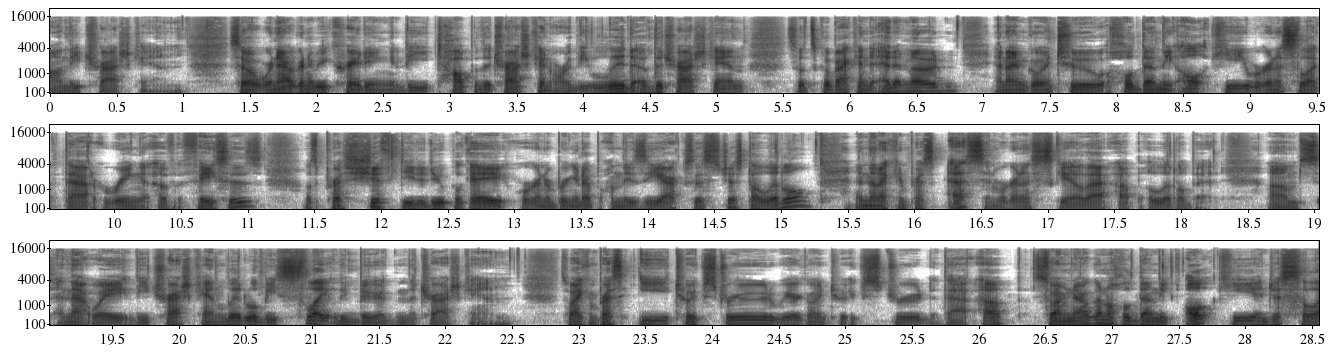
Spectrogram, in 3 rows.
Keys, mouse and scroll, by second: 0.2-0.6 scroll down 1, 0.6-1.8 middle drag, 1.8-4.0 scroll up 2, 4.2 middle click, 4.7 shift+scroll down 1, 4.7 shift+middle click, 5.2 Tab, 9.1 alt+right click, 10.7-11.8 scroll up 1, 11.8 shift+d, 18.8 scroll up 1, 18.9 scroll down 1, 19.0 middle click, 19.5 scroll down 2, 19.8 middle click, 20.8 scroll up 2, 21.0-23.3 middle drag, 23.3 e, 28.1 alt+right click.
